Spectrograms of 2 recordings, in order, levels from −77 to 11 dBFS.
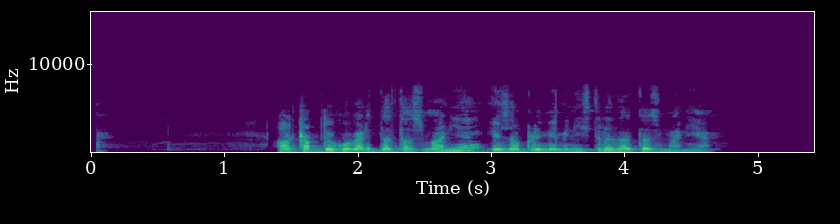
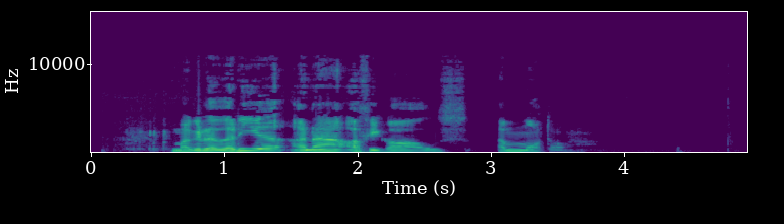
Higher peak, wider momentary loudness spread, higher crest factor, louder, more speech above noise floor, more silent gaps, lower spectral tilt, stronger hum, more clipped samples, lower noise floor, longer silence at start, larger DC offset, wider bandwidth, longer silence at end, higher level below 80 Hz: about the same, -2 dBFS vs 0 dBFS; second, 13 LU vs 20 LU; about the same, 16 dB vs 20 dB; about the same, -17 LUFS vs -18 LUFS; first, 67 dB vs 56 dB; neither; first, -8.5 dB/octave vs -6 dB/octave; neither; neither; first, -83 dBFS vs -74 dBFS; first, 1.4 s vs 0.6 s; neither; second, 7.4 kHz vs 11.5 kHz; second, 0.8 s vs 1.4 s; first, -60 dBFS vs -68 dBFS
